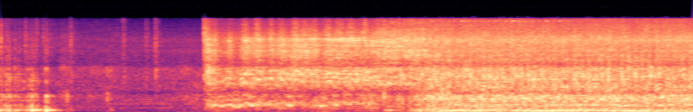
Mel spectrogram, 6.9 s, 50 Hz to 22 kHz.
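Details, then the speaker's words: 1968 Ford Torino FE 390 V8 with Edelbrock top-end kit, first start after rebuild: cranks and catches, then lumpy idle stumbling nearly three times a second; misfire suspected, cylinders and timing being checked, header pipe possibly hitting frame. "well how come it's still lumpy do we have a lumpy here is this making it Lumpy"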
